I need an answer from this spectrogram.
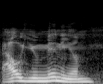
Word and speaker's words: aluminium: going to say it say it properly our aluminium radiator is vastly shorter so not just that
